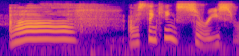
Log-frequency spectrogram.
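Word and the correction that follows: Saoirse: Ronan. – Sorsha, I think it's pronounced. – Is that how you pronounce that? I'm so sorry. – I think it's actually pronounced Sorsha, but... – All right. – I may be mistaken, but I think that is the Celtic pronunciation.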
